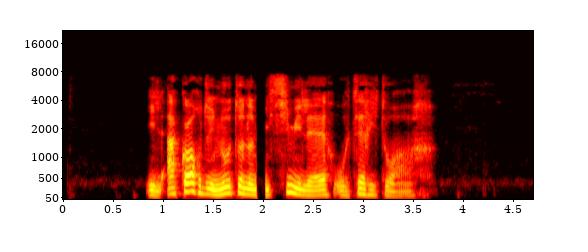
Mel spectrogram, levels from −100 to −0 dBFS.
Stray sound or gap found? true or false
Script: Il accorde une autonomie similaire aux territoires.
true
